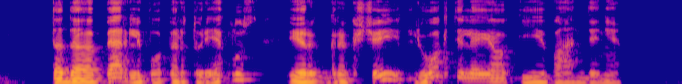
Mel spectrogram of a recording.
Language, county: Lithuanian, Klaipėda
